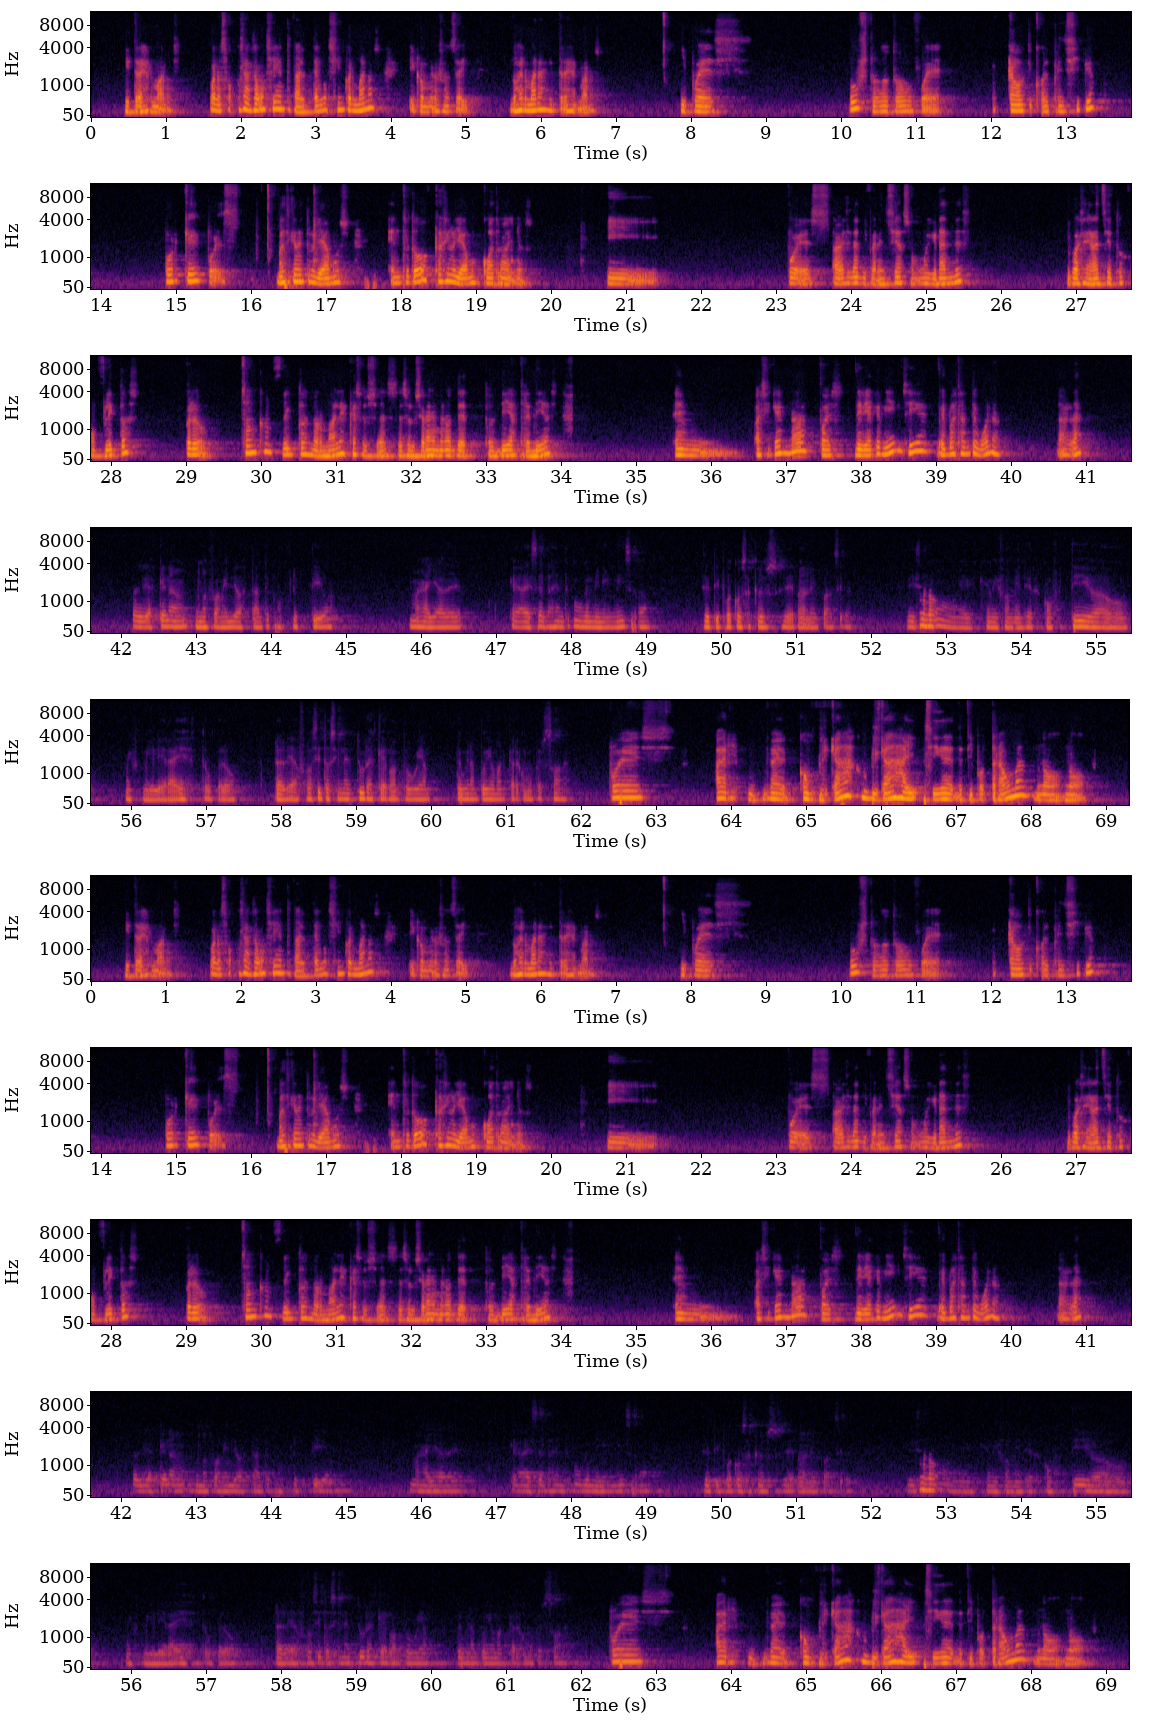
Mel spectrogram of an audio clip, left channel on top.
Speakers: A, on the left (about 30°); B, on the left (about 85°).
A: y tres hermanos. Bueno, so- o sea, somos seis en total. Tengo cinco hermanos y conmigo son seis. Dos hermanas y tres hermanos. Y pues... uff todo, todo fue caótico al principio, porque pues básicamente nos llevamos, entre todos casi nos llevamos cuatro años y pues a veces las diferencias son muy grandes y pues se generan ciertos conflictos, pero son conflictos normales que se, se- solucionan en menos de dos días, tres días. Em, así que nada, pues diría que bien, sí, es, es bastante buena, la verdad.
B: Pero dirías que eran una familia bastante conflictiva, más allá de que a veces la gente como que minimiza ese tipo de cosas que le sucedieron en la infancia. Dice,
A: Bueno,
B: no, es que mi familia era conflictiva o mi familia era esto, pero en realidad fueron situaciones duras que de pronto hubieran, te hubieran podido marcar como persona.
A: pues... A ver, eh, complicadas, complicadas hay así de, de tipo trauma, no, no,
